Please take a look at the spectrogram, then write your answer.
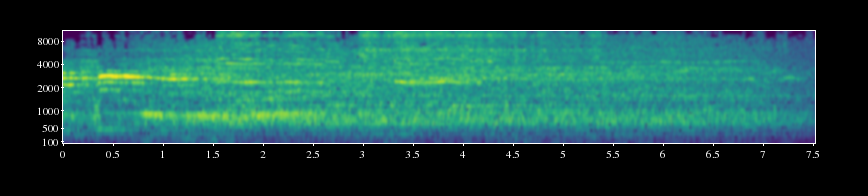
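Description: Dense crowd noise from a packed cruise ship promenade as a midnight show approaches, steady broad murmur with cheers and whoops rising out of it, fading slightly at the end; no clear single voice stands out.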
